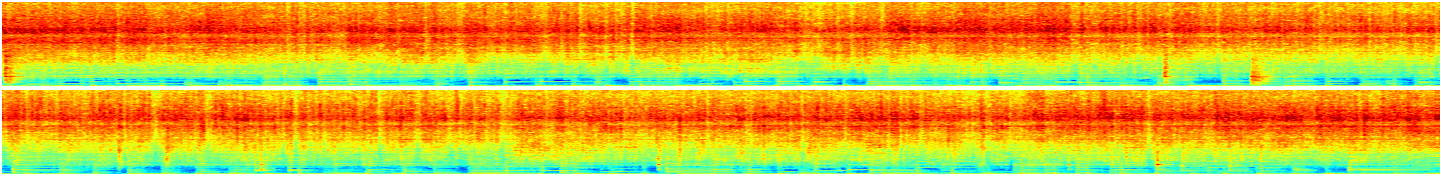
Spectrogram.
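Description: Tanigue (Spanish mackerel) steaks searing in olive oil on a hot grill pan, a steady sizzle, with a couple of sharp clicks about twelve seconds in.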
